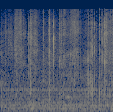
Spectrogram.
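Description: Origami paper being folded by hand, crinkling with a few small crisp crackles.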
